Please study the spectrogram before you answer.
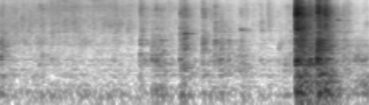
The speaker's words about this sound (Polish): Więc tak, Biorę garnek, aby je odcedzić. Przelewam wodę po prostu przez sitko.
